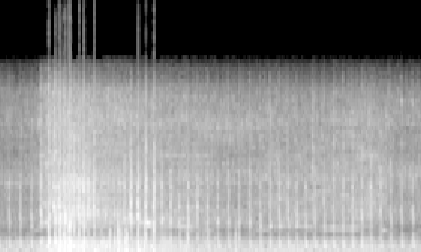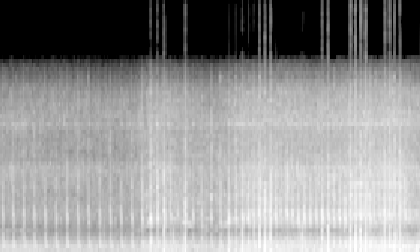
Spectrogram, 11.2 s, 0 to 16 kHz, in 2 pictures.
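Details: 2.5L Jeep petrol engine at idle: a sharp, rapid knock, roughly three or four taps a second, over the steady run; owner is unsure of the cause.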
